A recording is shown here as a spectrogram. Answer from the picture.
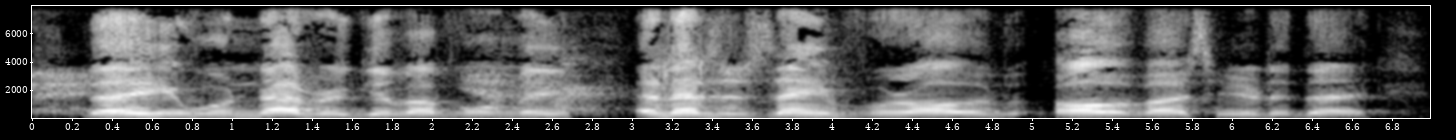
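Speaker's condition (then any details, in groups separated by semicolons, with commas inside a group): Cerebral palsy; delayed development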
